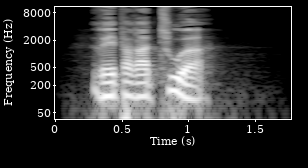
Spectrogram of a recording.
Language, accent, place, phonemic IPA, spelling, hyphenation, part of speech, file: German, Germany, Berlin, /ʁepaʁaˈtuːɐ̯/, Reparatur, Re‧pa‧ra‧tur, noun, De-Reparatur.ogg
- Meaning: repair, mending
